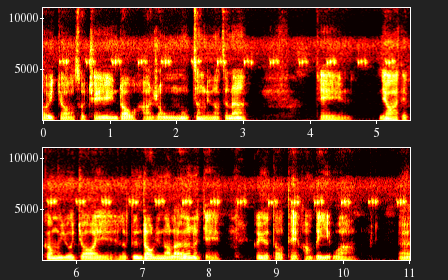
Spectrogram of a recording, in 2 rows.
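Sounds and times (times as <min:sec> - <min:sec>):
man talking: 0:00.0 - 0:03.1, 0:04.1 - 0:10.3
insect chirping: 0:00.0 - 0:11.0.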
